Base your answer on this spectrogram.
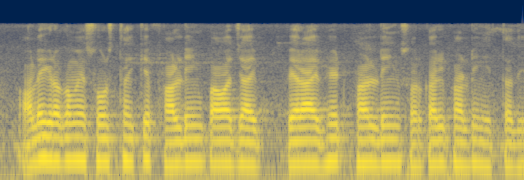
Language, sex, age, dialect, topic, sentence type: Bengali, male, 18-24, Jharkhandi, banking, statement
